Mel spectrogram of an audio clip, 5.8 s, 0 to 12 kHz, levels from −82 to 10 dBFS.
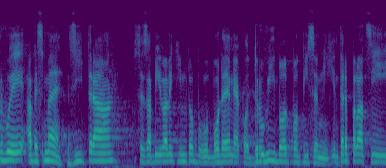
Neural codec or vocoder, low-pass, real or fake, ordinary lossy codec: codec, 16 kHz, 4 kbps, X-Codec, HuBERT features, trained on general audio; 7.2 kHz; fake; Opus, 16 kbps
